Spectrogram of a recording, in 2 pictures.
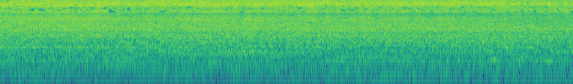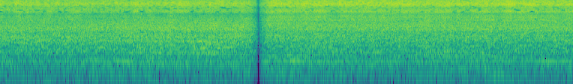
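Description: Steady hiss of background noise, briefly cutting out about eight seconds in.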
